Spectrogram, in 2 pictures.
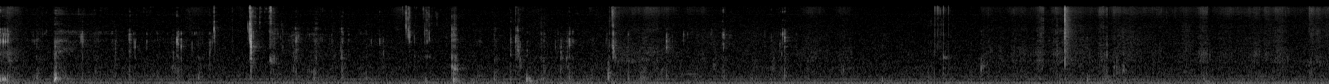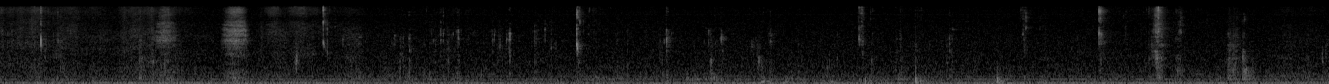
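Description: A person chewing and biting food close to the microphone, with scattered sharp crunches over a steady low background.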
